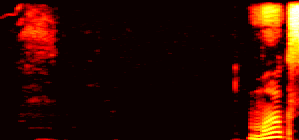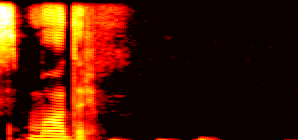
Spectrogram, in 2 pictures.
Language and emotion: Russian, neutral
